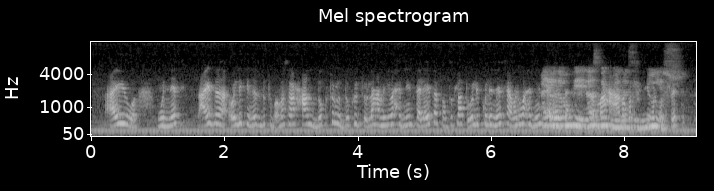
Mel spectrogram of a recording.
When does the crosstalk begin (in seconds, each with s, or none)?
6.7 s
